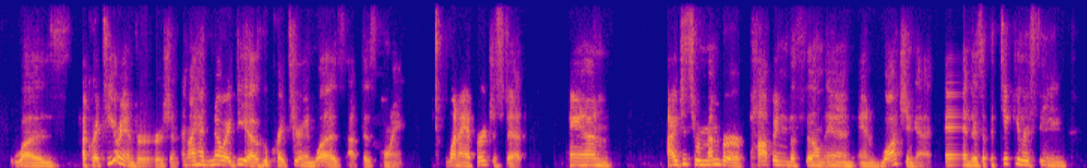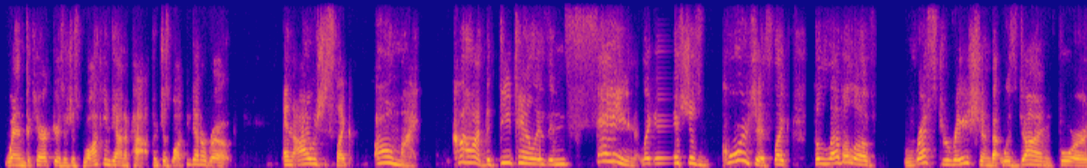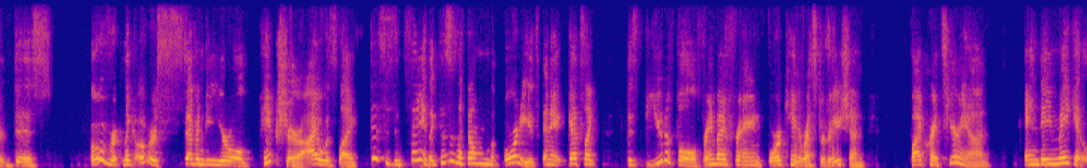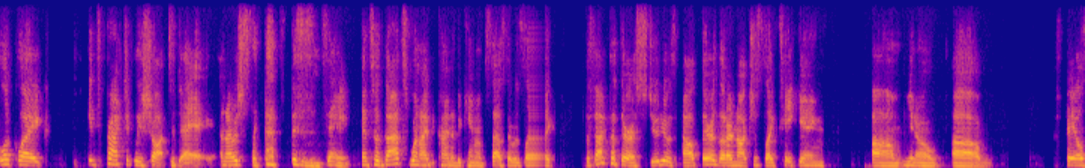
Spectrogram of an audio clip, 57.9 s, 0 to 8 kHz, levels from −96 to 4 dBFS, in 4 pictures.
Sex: male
